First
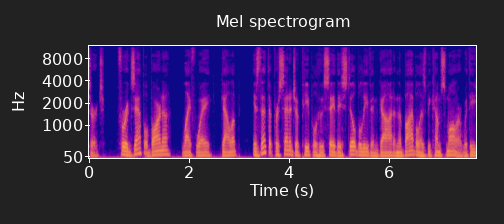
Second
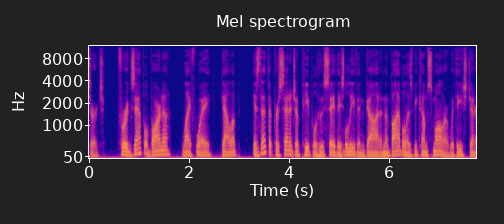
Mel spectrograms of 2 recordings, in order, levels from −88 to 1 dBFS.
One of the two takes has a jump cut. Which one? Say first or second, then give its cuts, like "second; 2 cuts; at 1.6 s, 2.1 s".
second; 1 cut; at 5.1 s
